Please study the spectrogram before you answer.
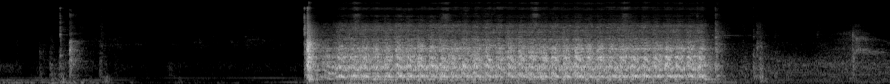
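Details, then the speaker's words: Mercedes 300SEL 6.3 V8, freshly rebuilt, with no fuel pump yet, all 8 plugs fitted, heard from outside: deep, bassy, booming, even cranking for about four seconds with a good compression rhythm, not firing. "And holy crap, that sounds like a ship engine turning over. There's some seriously deep, bassy, booming sound coming from that engine or exhaust area."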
